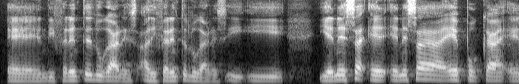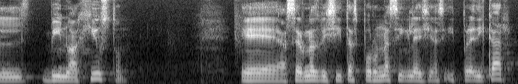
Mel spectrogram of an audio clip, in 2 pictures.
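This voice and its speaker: This guest, a South Texas pastor and singer-songwriter in his fifties, shares life stories conversationally with frequent fillers, restarts, and ready laughter. He speaks at a normal speed in a fairly high, darkish-toned voice.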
